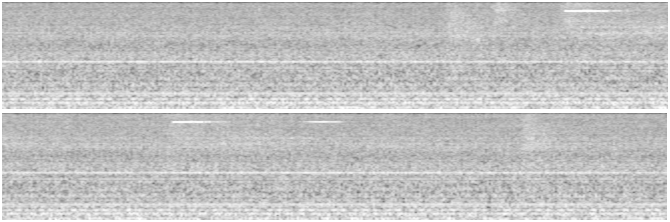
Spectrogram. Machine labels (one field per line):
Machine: pump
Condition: normal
